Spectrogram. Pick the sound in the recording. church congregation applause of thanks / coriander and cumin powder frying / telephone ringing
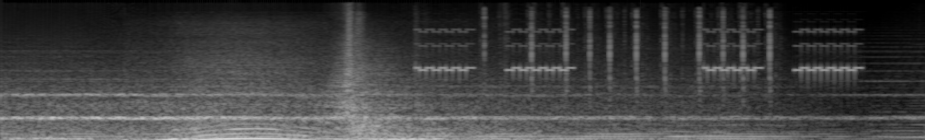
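telephone ringing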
